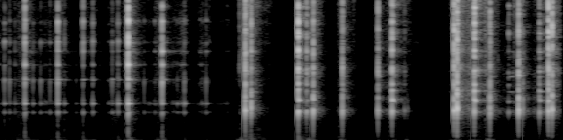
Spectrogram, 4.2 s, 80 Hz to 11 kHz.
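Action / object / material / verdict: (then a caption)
tap / metal lid on a glass jar / metal / none. Long nails tap quickly on the edge of a white metal lid on a full glass jar. The result is a run of light, dry, bright ticks in short bursts with brief pauses, each click sharp and metallic with almost no ring and a tone near 2.6 kHz.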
